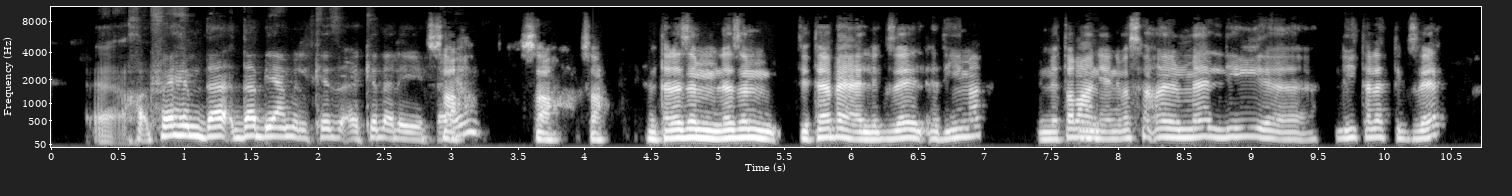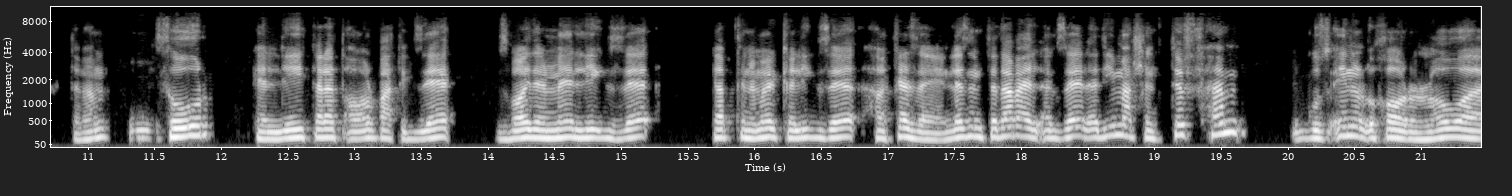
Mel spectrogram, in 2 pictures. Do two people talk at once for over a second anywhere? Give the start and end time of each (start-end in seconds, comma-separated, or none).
none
